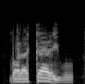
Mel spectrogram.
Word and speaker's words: Maracaibo: Sorry, I gotta switch from English to Spanish to pronounce it correctly. Maracaibo.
